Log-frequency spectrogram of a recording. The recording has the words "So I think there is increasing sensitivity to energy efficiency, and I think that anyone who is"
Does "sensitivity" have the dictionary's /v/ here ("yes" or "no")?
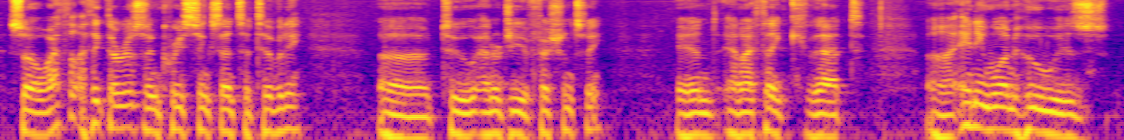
yes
